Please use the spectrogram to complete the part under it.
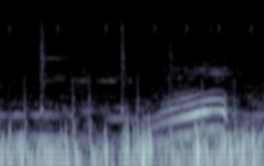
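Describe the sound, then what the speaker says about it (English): Cattle mooing on a ranch at an old store site in a former gold rush ghost town, one drawn-out rising moo over a faint low rumble, fairly distant and quiet. "they're starting to make a little noise. Happy cows on the old Ajax store."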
